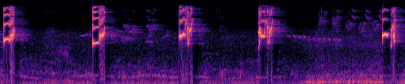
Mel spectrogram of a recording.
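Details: Lovebird uttering harsh high squawks at irregular intervals of one to two seconds, with faint chirps and a soft low rumble in the background.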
